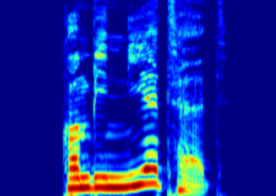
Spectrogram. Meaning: inflection of kombinieren: 1. second-person plural preterite 2. second-person plural subjunctive II
- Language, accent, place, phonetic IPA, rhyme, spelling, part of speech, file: German, Germany, Berlin, [kɔmbiˈniːɐ̯tət], -iːɐ̯tət, kombiniertet, verb, De-kombiniertet.ogg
